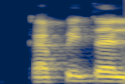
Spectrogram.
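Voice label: "kapitalis", Malay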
